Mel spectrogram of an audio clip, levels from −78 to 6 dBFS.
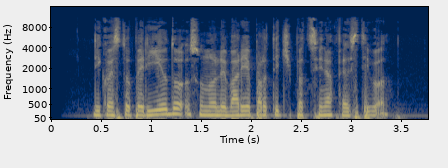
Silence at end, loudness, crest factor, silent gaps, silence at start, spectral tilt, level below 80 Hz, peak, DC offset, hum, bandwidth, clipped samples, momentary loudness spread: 0.25 s; -17 LUFS; 12 dB; none; 0.4 s; -5 dB/octave; -32 dBFS; -6 dBFS; under 0.1%; none; 11.5 kHz; under 0.1%; 6 LU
